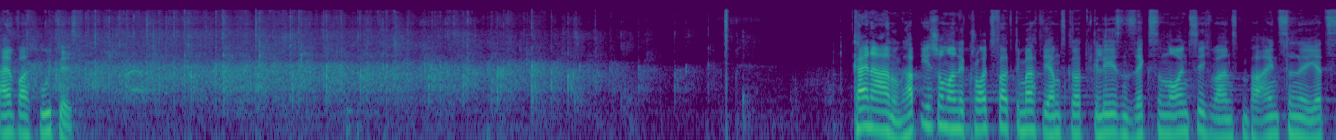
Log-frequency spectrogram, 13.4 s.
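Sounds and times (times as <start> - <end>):
speech: 0.0 - 0.9, 8.6 - 13.3
audience applause: 0.0 - 7.1.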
